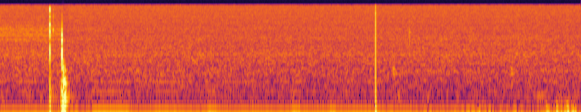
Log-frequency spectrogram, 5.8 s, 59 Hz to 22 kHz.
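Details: New Pioneer class-D car amplifier (GM-D9601/GM-D8604), lapel mic on speaker, gains down, RCAs unplugged, grounds and power checked: quiet steady hiss with sharp turn-on pops; hiss varies with gain, cause not pinned down.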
